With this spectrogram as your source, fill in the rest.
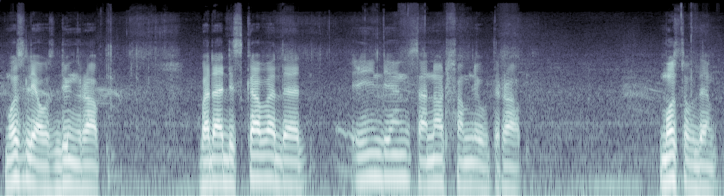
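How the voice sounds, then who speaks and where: A young man from South Sudan telling his story in a documentary interview. He is reflective and grows animated when he talks about performing. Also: medium pitch. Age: young adult.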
